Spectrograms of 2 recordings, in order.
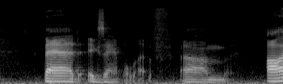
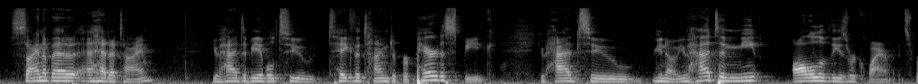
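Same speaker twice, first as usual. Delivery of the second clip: normal talking voice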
